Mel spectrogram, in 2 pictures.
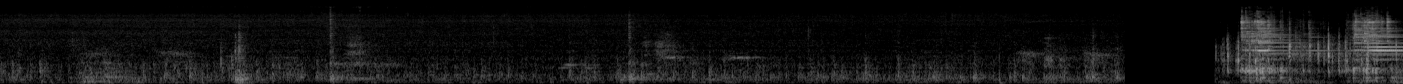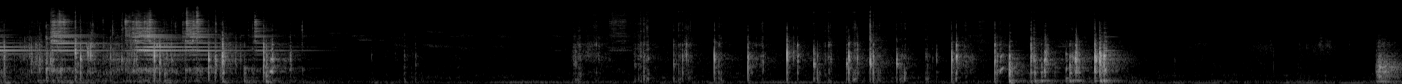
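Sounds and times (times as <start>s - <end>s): peanuts rattling into metal jar: 12.2s - 17.1s.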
